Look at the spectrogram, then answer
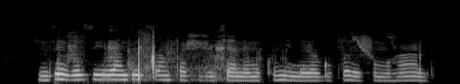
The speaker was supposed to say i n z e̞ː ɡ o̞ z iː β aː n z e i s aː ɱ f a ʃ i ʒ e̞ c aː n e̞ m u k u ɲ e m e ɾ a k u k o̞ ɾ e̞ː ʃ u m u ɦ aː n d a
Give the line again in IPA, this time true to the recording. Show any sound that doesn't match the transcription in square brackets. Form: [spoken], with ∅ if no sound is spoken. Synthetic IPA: i n z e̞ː ɡ o̞ z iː β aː n z e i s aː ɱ f a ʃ i ʒ e̞ c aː n e̞ m u k u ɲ e m e ɾ a [ɡ] u k o̞ ɾ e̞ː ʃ u m u ɦ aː n d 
